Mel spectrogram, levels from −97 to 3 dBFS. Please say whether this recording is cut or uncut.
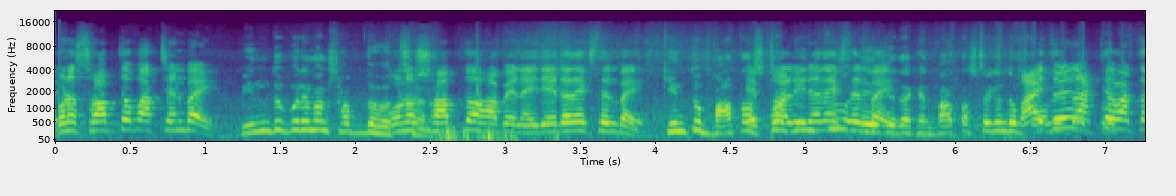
uncut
